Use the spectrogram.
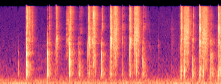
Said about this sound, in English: So, what I'm gonna do is just add a little water to your face and I'm just going to wipe the scrub off. Gonna spray really quick, just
